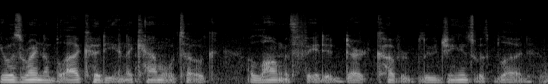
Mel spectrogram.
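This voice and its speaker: Man with monotone, flat intonation over noticeable background noise. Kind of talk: horror story narration.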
